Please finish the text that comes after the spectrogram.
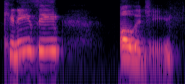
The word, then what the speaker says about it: kinesiology: It's well my business name is kinesiology with Erica so it's very in yourrface and a lot of people struggle to pronounce to say it but it's kinesiology kinesiology kinesiology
